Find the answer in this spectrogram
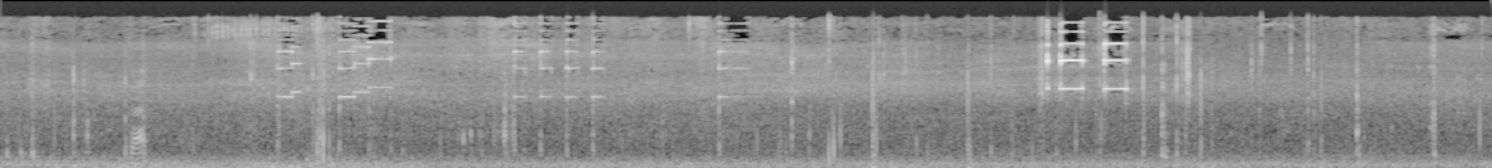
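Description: Electronic speed controller of an electric RC plane beeping through its motor as the flight battery is connected: a rising run of short tones about three seconds in, a few single beeps after, then two loud beeps, typical of the ESC signalling it is armed. Small clicks from handling the parts in the fuselage bay.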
